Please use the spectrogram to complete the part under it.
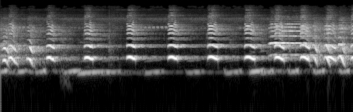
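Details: Rehabilitated siamangs, free for over a year in Sumatran forest: the male's territorial song from a tree, meaning "this forest is mine, don't enter," loud honking barks about twice a second, female joining behind in support.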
